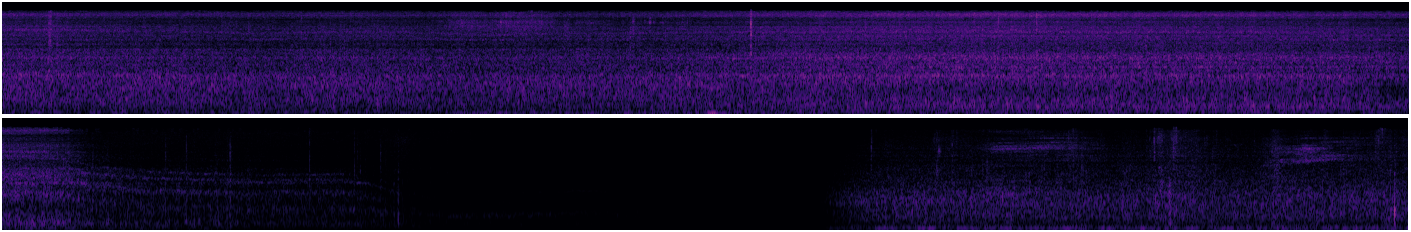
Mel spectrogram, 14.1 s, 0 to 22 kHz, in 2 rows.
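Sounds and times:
steady rushing noise: 0.0s - 8.9s.

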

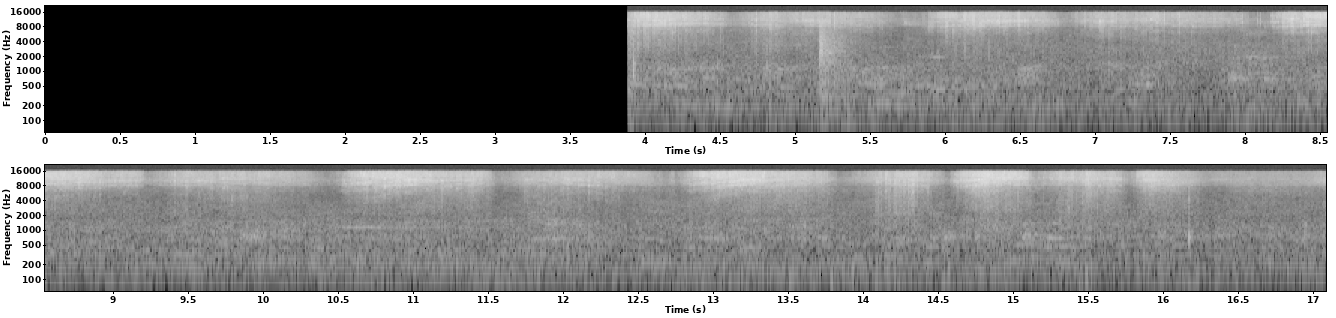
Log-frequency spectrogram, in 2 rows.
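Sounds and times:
paint roller hissing on rough wall: 3.9s - 17.0s.

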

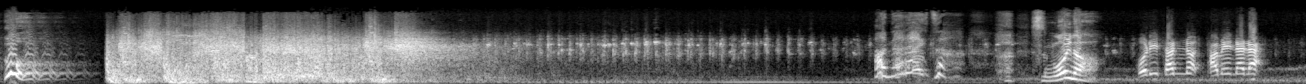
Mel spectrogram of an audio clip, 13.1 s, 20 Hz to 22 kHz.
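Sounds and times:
loud crashing rumble: 1.1s - 5.8s.

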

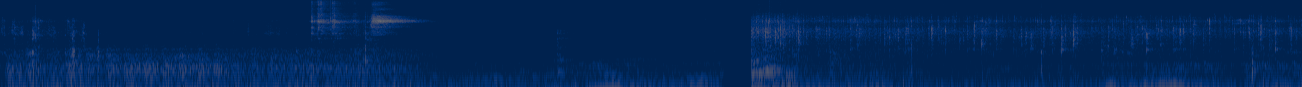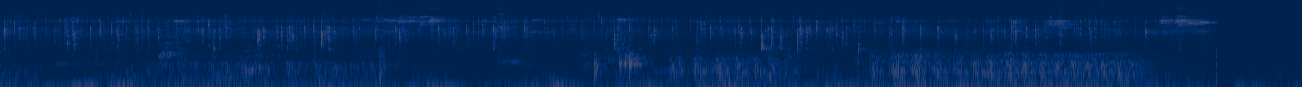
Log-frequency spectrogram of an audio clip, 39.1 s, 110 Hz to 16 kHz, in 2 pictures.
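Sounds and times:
oil sizzling in a wok: 11.3s - 37.9s.

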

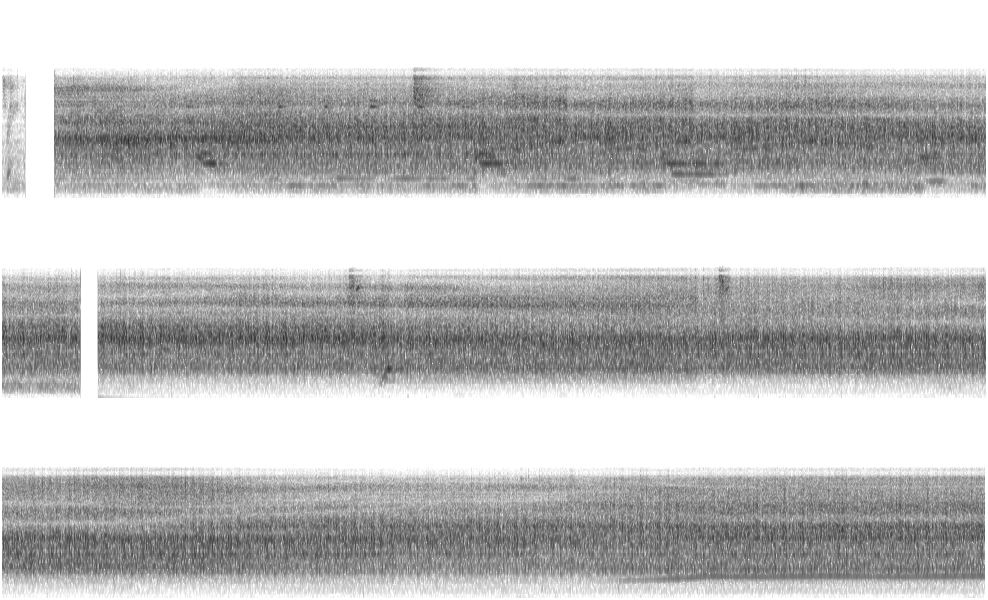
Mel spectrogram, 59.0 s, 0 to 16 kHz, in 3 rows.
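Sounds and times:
simulated diesel engine from speaker: 0.0s - 59.0s
rising tone: 51.2s - 59.0s.

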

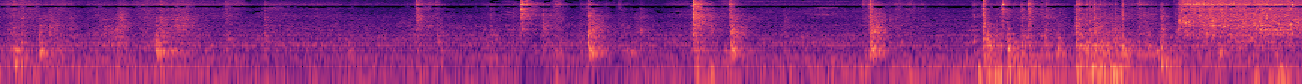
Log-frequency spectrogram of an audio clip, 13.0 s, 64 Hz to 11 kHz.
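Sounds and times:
clattering in a steel sink: 9.8s - 12.2s
water running into sink: 11.8s - 13.0s.

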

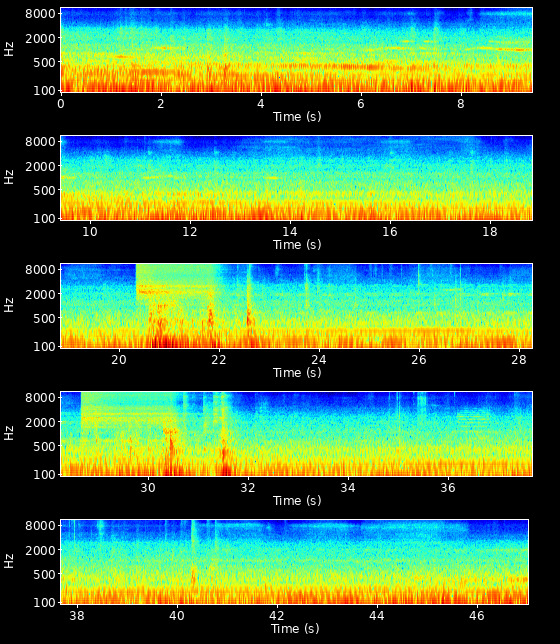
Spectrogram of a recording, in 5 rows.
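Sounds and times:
train low rumble: 0.0s - 47.0s.

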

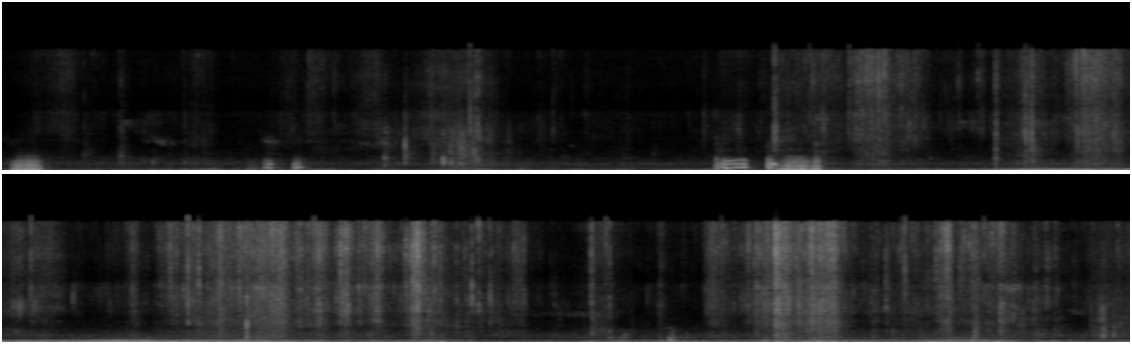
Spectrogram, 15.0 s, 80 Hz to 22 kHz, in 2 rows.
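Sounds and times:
hens clucking: 0.0s - 0.6s, 1.2s - 2.4s, 4.6s - 6.2s, 10.2s - 14.1s.

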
